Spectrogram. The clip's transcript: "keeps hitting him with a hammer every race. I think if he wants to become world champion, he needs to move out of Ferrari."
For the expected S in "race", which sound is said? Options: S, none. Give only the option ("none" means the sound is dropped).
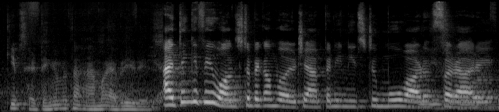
none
